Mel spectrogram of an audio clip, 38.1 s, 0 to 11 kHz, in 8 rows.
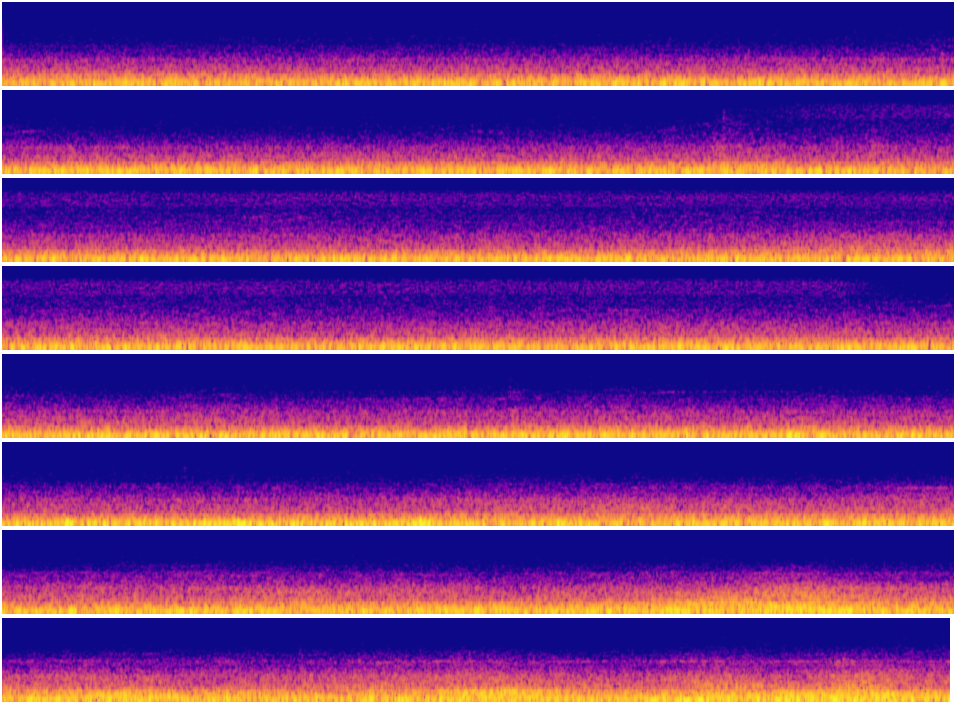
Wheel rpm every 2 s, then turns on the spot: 0, 0, 0, 0, 0, 0, 0, 0, 0, 0, 0, 0, 0, 0, 0, 0, 0, 0, 0.
none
